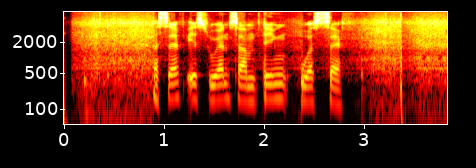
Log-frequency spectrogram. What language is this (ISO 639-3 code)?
jav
